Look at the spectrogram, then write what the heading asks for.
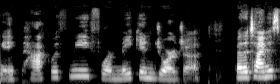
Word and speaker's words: Macon: are just heading to Mon. And that is spelled M A C O N, like bacon with an M.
